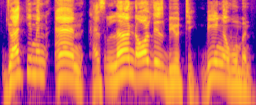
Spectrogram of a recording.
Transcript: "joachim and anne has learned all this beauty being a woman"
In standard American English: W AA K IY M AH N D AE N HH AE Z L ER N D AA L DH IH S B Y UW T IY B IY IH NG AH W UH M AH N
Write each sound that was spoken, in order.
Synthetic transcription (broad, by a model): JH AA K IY M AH N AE N HH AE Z L ER N D AA L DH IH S B Y UW T IY B IY IH NG AH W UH M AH N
